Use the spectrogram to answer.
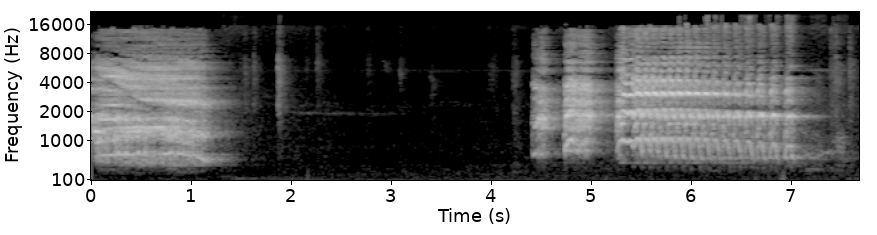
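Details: Rooster crowing in two bouts among various crow styles: a first crow cut off at its end, a quiet gap, then two short clipped notes and a long tremulous drawn-out crow over two seconds.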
